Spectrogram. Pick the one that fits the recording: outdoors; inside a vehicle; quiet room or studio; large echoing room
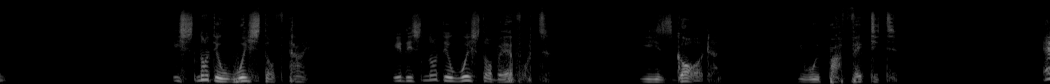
large echoing room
